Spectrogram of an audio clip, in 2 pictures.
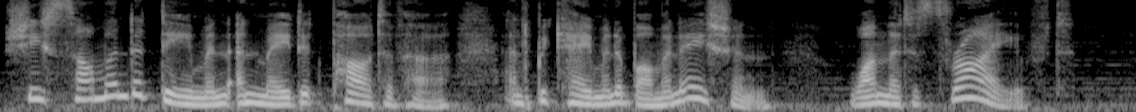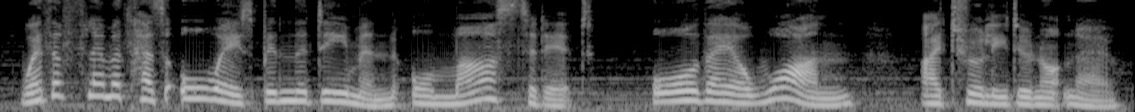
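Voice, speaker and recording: A proud young witch from a fantasy game, her voice on the low side. She speaks in solemn, old-fashioned phrases with brooding deliberation, over background music. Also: big pitch swings, a little mellow. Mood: grave, measured. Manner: formal archaic diction, deliberate. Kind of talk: video game dramatic dialogue.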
